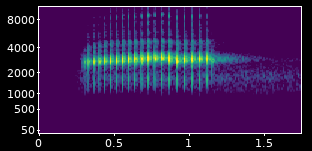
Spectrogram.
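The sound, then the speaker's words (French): A frog croaks once in a rapid, buzzy trill of about twenty quick pulses, fairly high-pitched and steady, lasting under a second before trailing off into a faint fade. “Les mammifères, les oiseaux, les poissons, les reptiles, les amphibiens.”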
